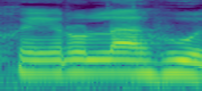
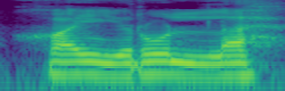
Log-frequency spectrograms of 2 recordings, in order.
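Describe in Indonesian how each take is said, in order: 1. Frasa ini berakhir dengan vokal u di akhir. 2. Frasa ini berakhir dengan konsonan h. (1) "jangan khairul lahu" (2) "kita baca khairul lah"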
